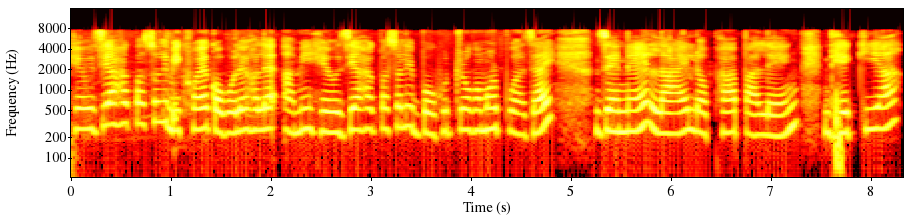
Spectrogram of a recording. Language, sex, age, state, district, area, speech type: Assamese, female, 30-45, Assam, Golaghat, rural, spontaneous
